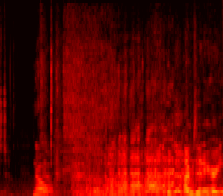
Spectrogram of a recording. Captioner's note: laughing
